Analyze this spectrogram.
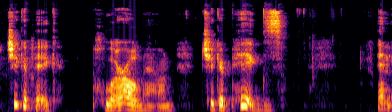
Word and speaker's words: Chickapig: a definition chicken Pig this is how you pronounce it chicken Pig noun chikka Pig plural noun Chicka pigs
